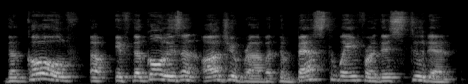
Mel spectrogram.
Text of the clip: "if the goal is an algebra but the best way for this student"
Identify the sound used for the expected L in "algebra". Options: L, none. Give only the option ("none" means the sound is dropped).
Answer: none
